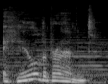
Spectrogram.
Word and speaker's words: Hildebrand: It's pronounced Hildebrand.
